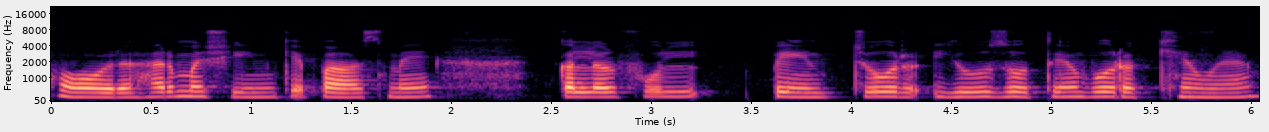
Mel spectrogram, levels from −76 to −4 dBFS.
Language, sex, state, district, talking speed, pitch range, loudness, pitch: Hindi, female, Punjab, Pathankot, 160 wpm, 185-200 Hz, -22 LUFS, 195 Hz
